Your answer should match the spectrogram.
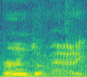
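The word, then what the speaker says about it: Bernzomatic: So that is the, I think it's a Bernz-O-Matic. I think that's how you pronounce it, Bernz-O-Matic.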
